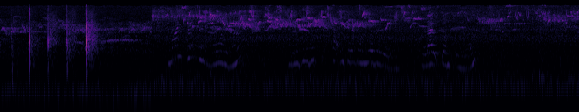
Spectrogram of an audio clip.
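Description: A quick run of five sharp clicks within the first second, then faint outdoor birdsong: wavering warbled phrases and small high chirps.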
